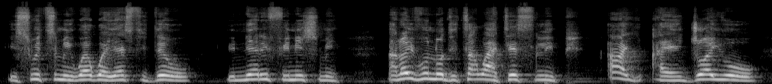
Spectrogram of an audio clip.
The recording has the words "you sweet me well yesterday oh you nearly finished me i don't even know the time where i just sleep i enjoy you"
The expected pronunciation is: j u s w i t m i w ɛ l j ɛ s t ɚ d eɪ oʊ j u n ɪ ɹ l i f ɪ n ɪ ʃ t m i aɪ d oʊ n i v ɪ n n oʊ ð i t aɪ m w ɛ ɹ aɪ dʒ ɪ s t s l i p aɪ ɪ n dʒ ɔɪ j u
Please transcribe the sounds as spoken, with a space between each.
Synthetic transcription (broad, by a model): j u s w i t m i w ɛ w j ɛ s t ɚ d eɪ oʊ j u n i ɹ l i f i n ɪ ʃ m i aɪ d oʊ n i v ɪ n n oʊ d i t aɪ m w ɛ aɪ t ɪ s s l i p aɪ ɪ n dʒ ɔɪ j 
